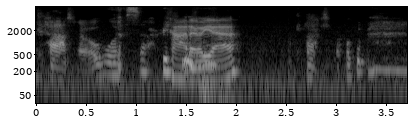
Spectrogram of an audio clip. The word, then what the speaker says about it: Kato: Oh, it's you pronounced Kato. Sorry. Kato, yeah, Kato. it's fancy. I kept pronouncing it like the Green Hornet character.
